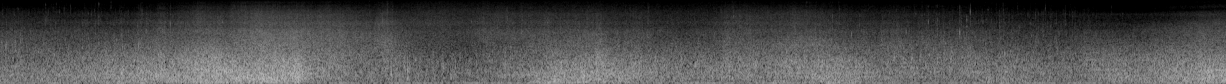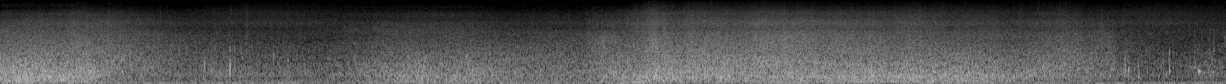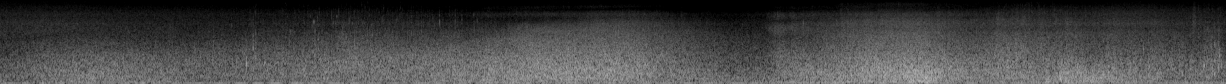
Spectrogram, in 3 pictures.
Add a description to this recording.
Sound of the waves, Very hot weather, In the beach, Zoom H6+ Rode NT4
